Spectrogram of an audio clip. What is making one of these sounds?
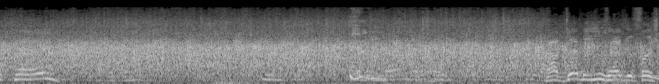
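An audience laughs and applauds loudly in a large hall.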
